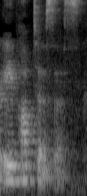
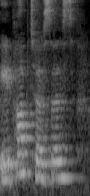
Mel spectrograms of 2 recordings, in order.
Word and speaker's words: apoptosis: program cell death or apoptosis by the way you can pronounce this word apoptosis or apoptosis depending on how fancy you want to be the Greek root word ptosis has a silent P but really either of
